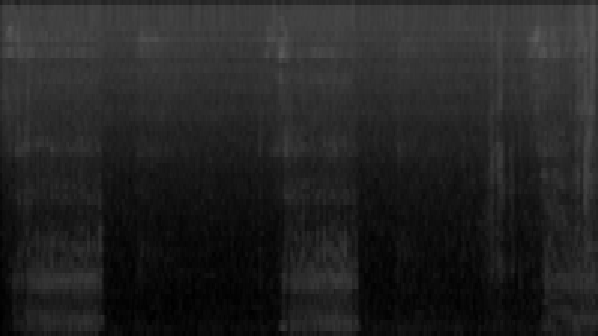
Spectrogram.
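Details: A pup snoring like an elephant: loud, rough, rattling snores about every three seconds, with quiet gaps between them, against a steady background hiss.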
